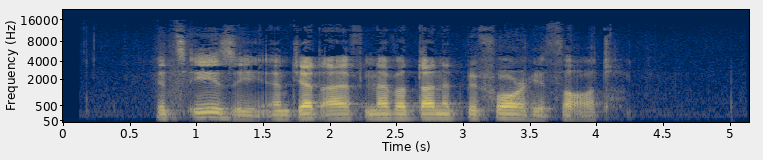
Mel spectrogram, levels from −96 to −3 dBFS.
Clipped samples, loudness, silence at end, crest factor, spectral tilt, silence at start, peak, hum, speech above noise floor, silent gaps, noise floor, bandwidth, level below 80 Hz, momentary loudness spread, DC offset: under 0.1%; -26 LUFS; 1 s; 24 dB; -4 dB/octave; 0.7 s; -4 dBFS; none; 42 dB; none; -68 dBFS; 14 kHz; -76 dBFS; 11 LU; under 0.1%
